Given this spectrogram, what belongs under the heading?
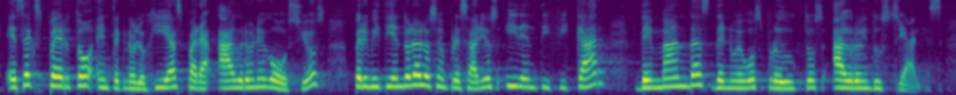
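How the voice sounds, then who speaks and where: Heard through the long reverb of a hall, a woman moderates a conference. Her voice sits a little high as she makes formal announcements and introductions. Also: normal speed, few pauses.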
